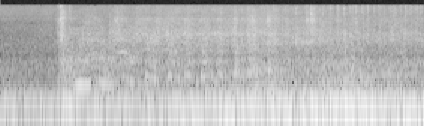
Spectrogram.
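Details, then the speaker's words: MAN diesel tractor head, just after bleeding the fuel filter and water separator; brief crank, catches on the first click and settles into a steady low rumbling idle, a clean start showing the fuel system was bled properly. "One click mga buddy. Ayan, umandar na. Okay. So, bali, basta na-bleed ng maganda yan. One click yan. Under ka agad yan mga buddy."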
